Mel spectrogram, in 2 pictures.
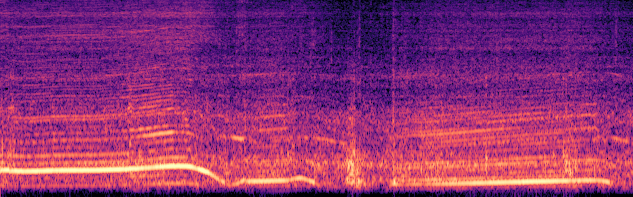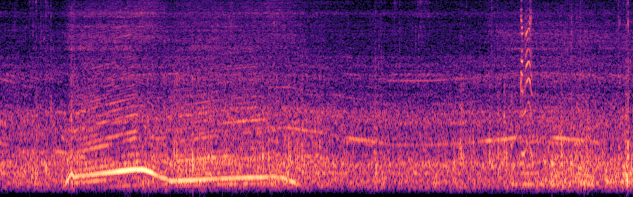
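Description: A vehicle engine revving. Its pitch holds high, drops sharply about two seconds in, then climbs and falls again several times, like an engine working up through the gears.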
